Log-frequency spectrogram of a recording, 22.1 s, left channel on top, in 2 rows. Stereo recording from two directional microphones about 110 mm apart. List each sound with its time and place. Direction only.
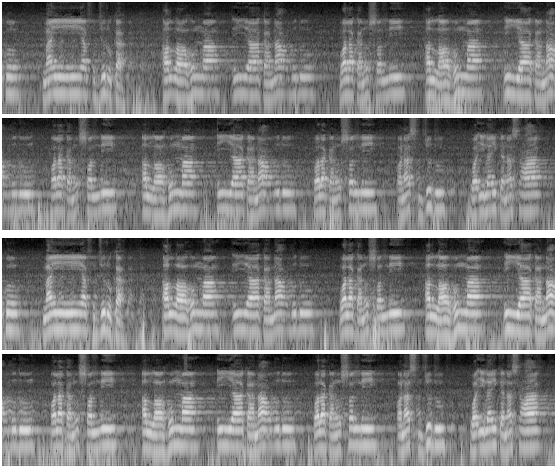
0.1 s a man's voice: 30° right (ahead or behind)
6.7 s a man's voice: 35° right (ahead or behind)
